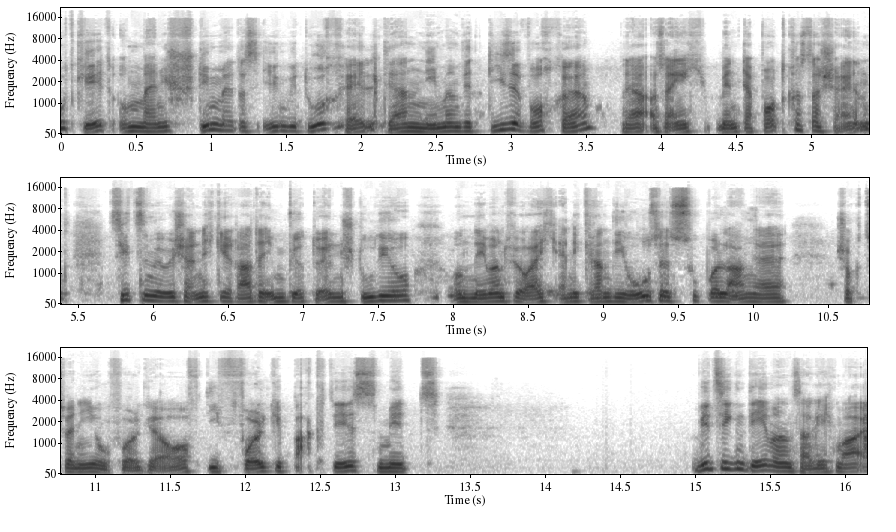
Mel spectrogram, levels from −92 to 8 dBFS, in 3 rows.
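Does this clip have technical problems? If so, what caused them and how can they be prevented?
Yes. There is an echo leak in two stretches of this speech, from 0.88 to 5.75 s and from 6.91 to 12.49 s. A faint delayed copy of the voice trails the original. It arrives about 0.43 s late in the first stretch, sitting about 20 dB under the speech. In the second it comes about 0.45 s late and is louder, around 15 dB down. The likely cause is a far end playing the call on a loudspeaker, with its echo canceller failing to remove what its microphone picked up. To prevent it, the far side should use a headset or a better-tuned echo canceller.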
